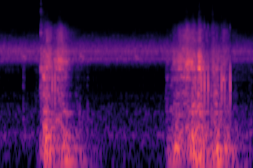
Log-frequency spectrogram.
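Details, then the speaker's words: Truck starter attempt, a fault recurring over several days on nearly every start: two short growling whirs each cutting off under a second with no firing; not a dying battery, owner says the starter is going bad, drive only grazing the flexplate. "You hear that? The starter goes to turn and then stops, you know, B and every time. And you hear that grinding."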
